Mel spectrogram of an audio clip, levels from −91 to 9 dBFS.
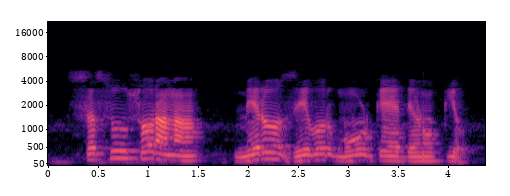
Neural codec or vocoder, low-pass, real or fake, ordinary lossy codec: none; 5.4 kHz; real; MP3, 32 kbps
